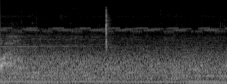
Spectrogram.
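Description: Crickets chirping steadily in the background, over a low steady hum, with one short click about a second in.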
